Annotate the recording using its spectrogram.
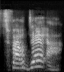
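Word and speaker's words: צְפַרְדֵּעַ: In frogs, the dalet is also the prominent one here. So it's tzfardea, right?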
